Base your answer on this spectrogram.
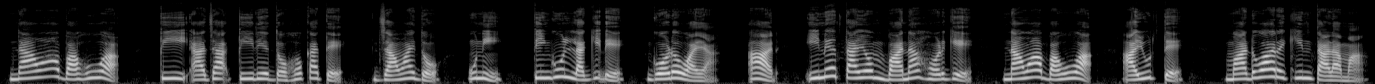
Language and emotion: Santali, neutral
